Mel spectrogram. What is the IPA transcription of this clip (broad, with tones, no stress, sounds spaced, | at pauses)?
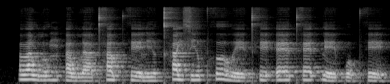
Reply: ʋ a˥˨ w l oː˧ ŋ ʔ a˧˩ w l aː˩˧ t̪ʰ a˧˥ w pʰ eː˧˩ l i˩ ə̯ kʰ a˥˨ j s i˧˥ ə̯ pʰ ɤː˥˨ ʋ eː˩ t̪ʰ e˧ ʔ ɛː˧ t̪ʰ ɛː˧˥ t̚ l eː˩˧ p o˩ pʰ e˧˩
